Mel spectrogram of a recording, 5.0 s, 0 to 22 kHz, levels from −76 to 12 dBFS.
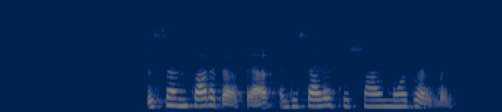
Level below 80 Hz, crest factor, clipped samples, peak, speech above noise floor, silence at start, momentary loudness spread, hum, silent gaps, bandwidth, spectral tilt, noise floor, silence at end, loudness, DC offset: under -90 dBFS; 16 dB; under 0.1%; -24 dBFS; over 51 dB; 1.45 s; 12 LU; none; none; 8.2 kHz; -6 dB/octave; under -90 dBFS; 0.5 s; -39 LUFS; under 0.1%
